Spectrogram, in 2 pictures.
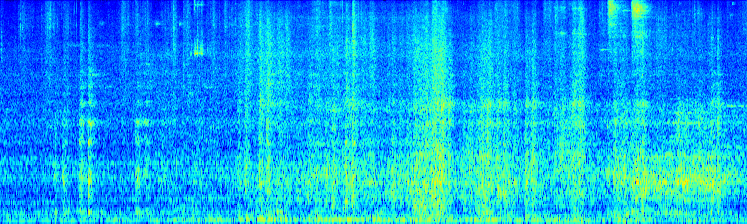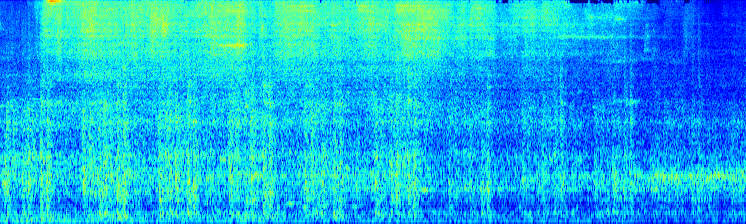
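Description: Electric train running at speed, heard from inside the carriage: a steady rumble of wheels on rail with clicks over the rail joints, loudest in the first half.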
